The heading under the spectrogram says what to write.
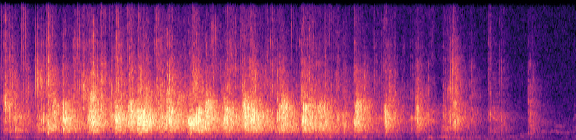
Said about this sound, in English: Yeah, you can clap. That's fine.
